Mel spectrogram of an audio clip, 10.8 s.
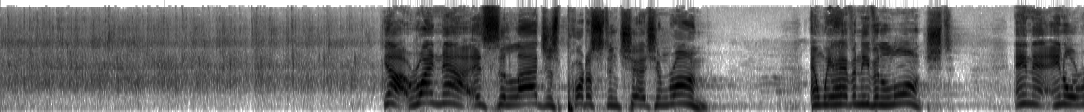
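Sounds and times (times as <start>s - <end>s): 
audience applause: 0.0s - 3.8s
speech: 3.8s - 7.2s, 8.1s - 10.8s.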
